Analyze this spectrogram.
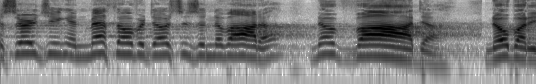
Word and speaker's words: Nevada: Trump isn't the only casino boss was trouble pronouncing Nevada check out my exchange was steve lynn about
